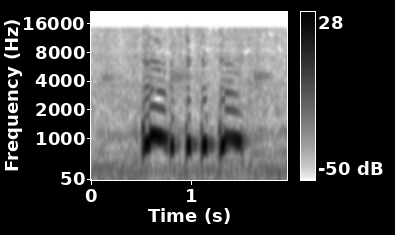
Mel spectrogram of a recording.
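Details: White zebra dove in loud lure song meant to provoke rival doves into answering: one clean cooing phrase, a long slurred note, three short staccato coos, then a drawn-out final note, all mid-pitched over a quiet background.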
